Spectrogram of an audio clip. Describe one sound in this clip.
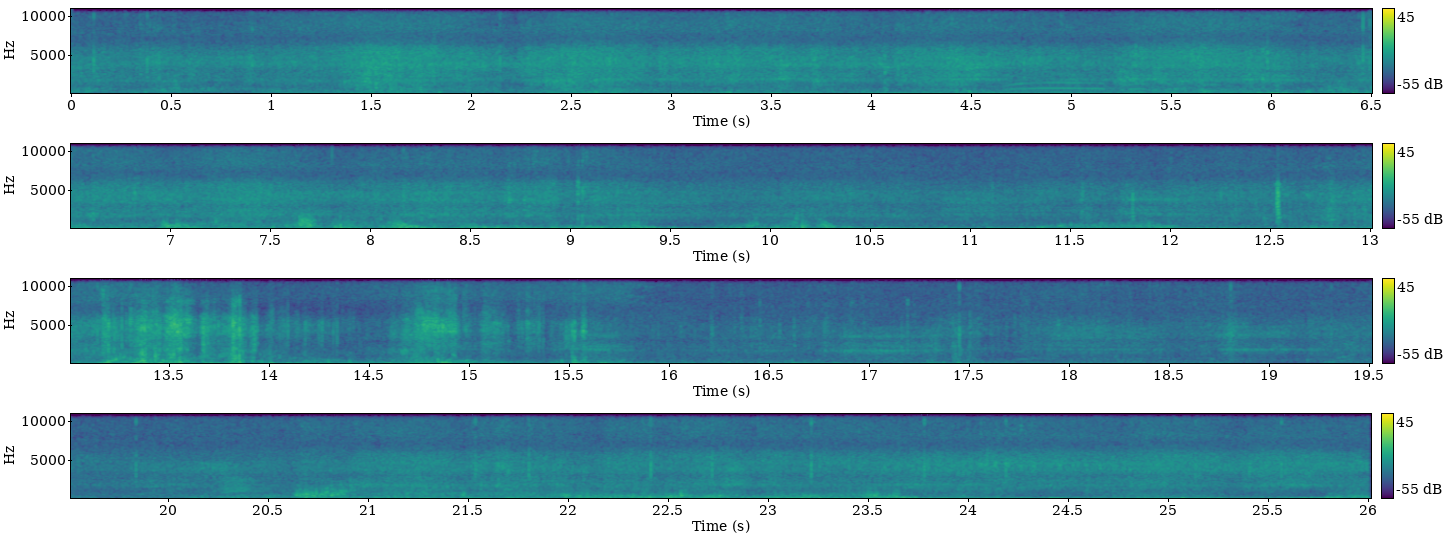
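Skis carve and hiss through deep powder snow.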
